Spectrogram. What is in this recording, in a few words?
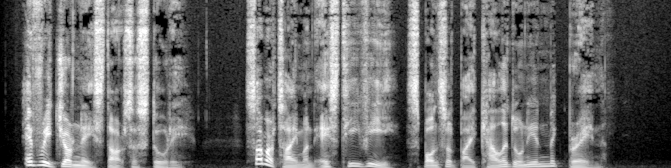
Promo; STV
